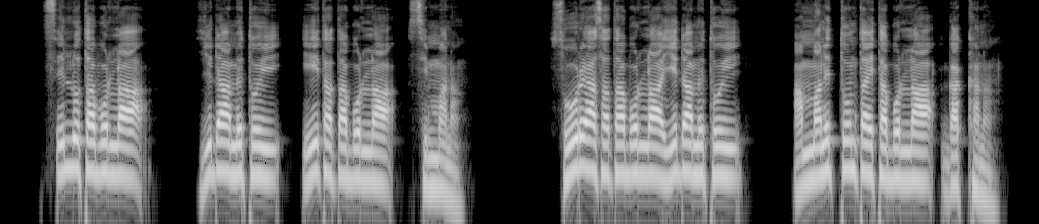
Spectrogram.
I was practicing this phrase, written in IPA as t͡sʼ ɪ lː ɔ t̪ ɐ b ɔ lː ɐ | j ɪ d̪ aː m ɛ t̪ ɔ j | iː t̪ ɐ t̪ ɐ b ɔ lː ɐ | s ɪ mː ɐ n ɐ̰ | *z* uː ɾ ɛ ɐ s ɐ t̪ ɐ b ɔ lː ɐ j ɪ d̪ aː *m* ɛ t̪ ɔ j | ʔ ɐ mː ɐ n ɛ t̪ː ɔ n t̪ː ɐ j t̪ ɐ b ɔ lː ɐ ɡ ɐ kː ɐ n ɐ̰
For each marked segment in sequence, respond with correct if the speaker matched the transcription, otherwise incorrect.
incorrect, correct

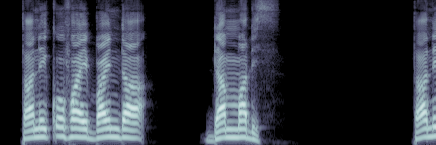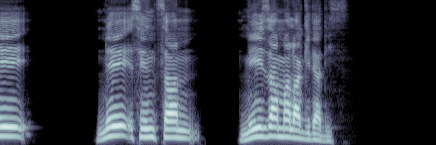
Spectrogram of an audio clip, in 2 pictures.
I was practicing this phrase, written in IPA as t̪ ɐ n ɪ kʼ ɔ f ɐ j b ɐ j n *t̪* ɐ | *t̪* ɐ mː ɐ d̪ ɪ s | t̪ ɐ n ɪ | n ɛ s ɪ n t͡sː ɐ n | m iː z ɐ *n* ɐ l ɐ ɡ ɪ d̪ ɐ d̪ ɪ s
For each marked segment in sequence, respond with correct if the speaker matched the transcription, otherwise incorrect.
incorrect, incorrect, incorrect

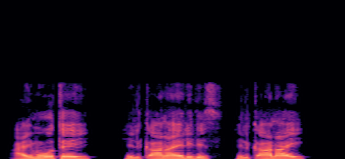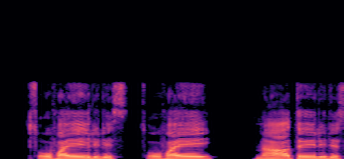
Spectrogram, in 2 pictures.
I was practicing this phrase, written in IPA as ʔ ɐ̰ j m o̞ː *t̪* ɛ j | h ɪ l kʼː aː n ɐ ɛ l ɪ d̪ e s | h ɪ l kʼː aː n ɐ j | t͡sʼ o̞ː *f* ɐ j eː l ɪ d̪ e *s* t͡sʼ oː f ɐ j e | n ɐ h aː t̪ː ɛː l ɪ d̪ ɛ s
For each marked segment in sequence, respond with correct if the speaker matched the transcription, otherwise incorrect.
correct, correct, correct

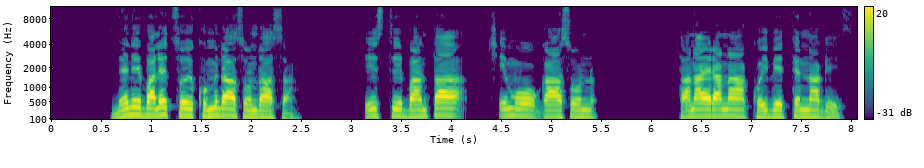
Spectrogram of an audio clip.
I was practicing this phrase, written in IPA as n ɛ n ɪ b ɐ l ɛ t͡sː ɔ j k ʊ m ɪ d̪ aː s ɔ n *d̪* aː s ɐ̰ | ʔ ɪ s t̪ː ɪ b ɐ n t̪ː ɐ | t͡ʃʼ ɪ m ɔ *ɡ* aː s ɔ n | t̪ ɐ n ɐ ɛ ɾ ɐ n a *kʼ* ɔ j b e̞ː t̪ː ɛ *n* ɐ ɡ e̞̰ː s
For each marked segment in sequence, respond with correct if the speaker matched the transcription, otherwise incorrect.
correct, correct, incorrect, incorrect

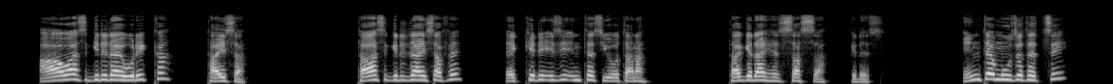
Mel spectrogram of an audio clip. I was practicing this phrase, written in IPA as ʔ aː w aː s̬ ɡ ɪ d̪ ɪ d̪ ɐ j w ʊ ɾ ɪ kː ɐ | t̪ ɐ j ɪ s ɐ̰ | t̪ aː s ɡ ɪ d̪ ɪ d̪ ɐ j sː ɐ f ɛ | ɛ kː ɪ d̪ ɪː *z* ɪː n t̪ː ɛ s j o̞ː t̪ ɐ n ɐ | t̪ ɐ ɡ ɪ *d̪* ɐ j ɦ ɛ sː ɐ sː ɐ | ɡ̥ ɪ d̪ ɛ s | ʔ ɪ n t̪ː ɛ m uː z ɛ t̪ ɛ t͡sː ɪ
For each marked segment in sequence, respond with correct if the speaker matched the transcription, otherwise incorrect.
correct, correct

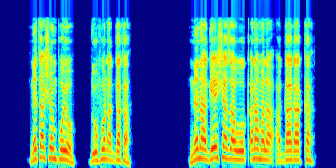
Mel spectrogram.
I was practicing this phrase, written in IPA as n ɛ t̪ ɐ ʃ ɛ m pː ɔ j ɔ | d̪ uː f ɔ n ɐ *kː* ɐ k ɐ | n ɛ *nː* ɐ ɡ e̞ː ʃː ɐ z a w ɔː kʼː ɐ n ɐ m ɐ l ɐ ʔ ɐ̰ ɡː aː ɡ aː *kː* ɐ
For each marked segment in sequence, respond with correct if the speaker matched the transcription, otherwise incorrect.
incorrect, incorrect, correct

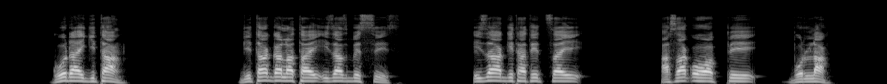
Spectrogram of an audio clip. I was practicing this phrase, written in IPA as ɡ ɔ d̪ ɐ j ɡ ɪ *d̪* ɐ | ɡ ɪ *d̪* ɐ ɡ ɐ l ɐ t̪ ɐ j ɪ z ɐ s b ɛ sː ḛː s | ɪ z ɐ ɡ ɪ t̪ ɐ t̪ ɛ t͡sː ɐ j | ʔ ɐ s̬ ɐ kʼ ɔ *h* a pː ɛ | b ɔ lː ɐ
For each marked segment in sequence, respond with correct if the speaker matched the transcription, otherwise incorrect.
incorrect, incorrect, correct

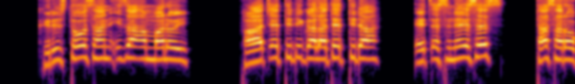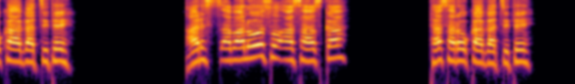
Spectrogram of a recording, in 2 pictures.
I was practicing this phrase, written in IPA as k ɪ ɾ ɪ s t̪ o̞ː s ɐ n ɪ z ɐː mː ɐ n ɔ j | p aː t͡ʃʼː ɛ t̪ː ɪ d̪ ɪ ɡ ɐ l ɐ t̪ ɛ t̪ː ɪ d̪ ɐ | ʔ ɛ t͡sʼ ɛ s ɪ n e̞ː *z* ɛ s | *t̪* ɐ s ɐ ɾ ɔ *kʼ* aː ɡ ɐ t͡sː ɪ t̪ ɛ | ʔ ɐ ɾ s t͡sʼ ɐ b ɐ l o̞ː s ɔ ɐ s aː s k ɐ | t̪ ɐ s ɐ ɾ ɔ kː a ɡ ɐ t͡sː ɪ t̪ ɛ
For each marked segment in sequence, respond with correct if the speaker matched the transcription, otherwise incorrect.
incorrect, correct, incorrect

